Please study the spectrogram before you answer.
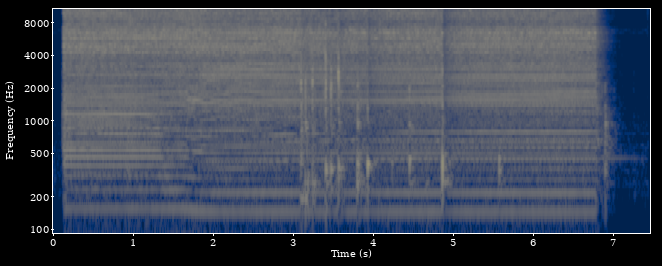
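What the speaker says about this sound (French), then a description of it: "j'appuie sur aspiration externe" A CalmDo vacuum sealer runs external suction through a hose attached to a plastic bottle, giving a steady droning motor hum with a few small clicks in the middle before it cuts off near the end.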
